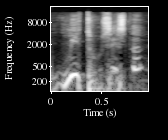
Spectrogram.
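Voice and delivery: high-pitched mock empathy; overemotional. Preacher mimics a listener sharing her pain, overemotional. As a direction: gush with exaggerated fellow feeling. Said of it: "you self come with the emotion".

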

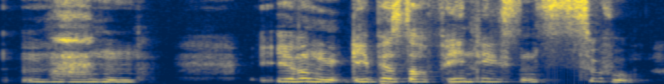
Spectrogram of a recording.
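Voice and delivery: loud, desperate plea. A narrator's reading. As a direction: push him, desperate for the truth. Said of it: "Die Verzweiflung in Tims Stimme".

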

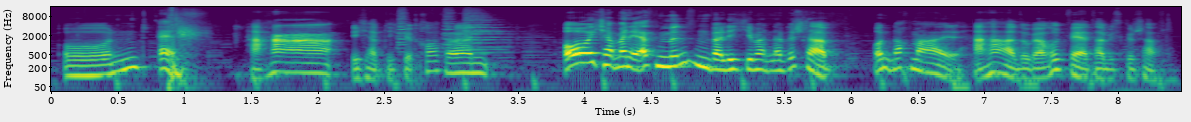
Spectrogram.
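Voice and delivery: ordinary delivery

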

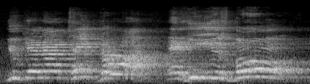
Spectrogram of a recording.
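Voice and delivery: loud, slow, high preaching. Real, not acted. Preacher raising his voice to the congregation, loud and slow. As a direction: thunder it out to the congregation. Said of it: "'cause I raise my voice".

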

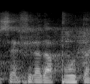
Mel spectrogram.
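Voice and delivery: low, soft deadpan curse; quiet swearing. Acted. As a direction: drop low and softly curse your friend. Bino's muttered reaction to friend.

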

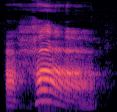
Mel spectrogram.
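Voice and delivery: loud sudden Aha; cried out. A narrator's reading. Shopkeeper cries out to the room, struck by an idea, loud. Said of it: "cried out".

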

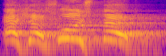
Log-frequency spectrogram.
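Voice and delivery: loud, high cry to a companion; full-voiced, high-pitched yell; excited shout. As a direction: shout the discovery across the boat. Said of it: "olhou e gritou".

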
